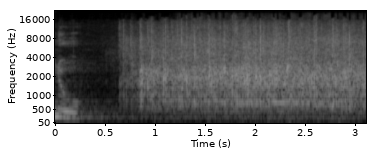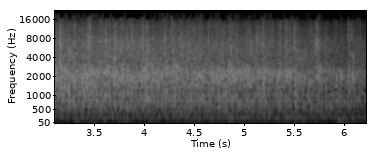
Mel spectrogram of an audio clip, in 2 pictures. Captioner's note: audience applauding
